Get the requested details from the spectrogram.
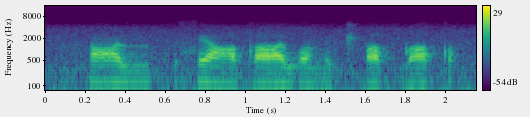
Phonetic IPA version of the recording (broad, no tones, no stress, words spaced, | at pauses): ʕɯ | sɛʕitˤ jɛwɔnə t͡ʃʼɔtˤ dˤɛtˤ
